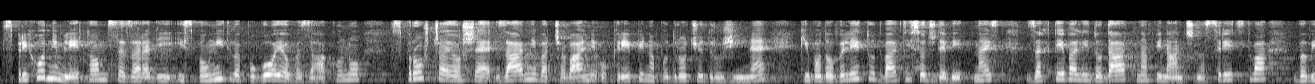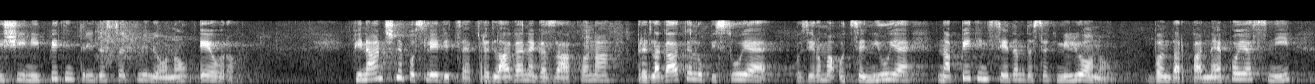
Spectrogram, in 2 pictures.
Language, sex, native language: Slovenian, female, Slovenian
